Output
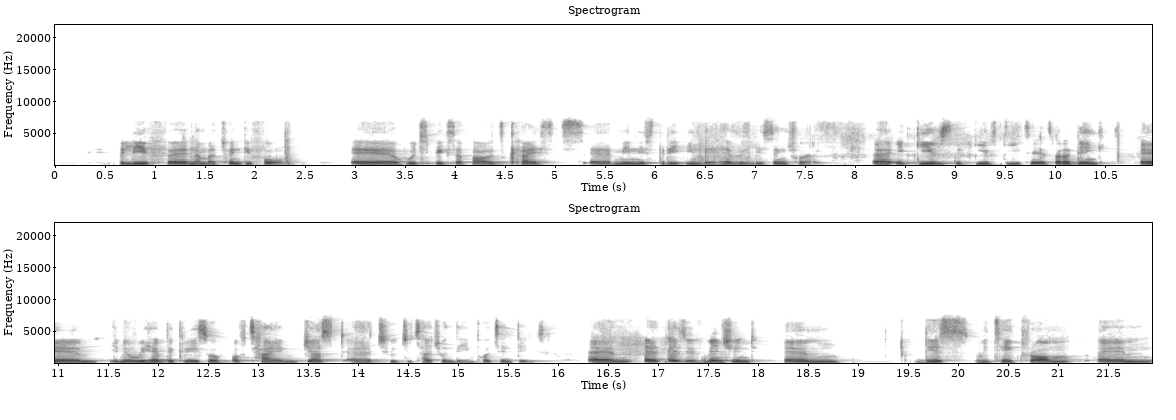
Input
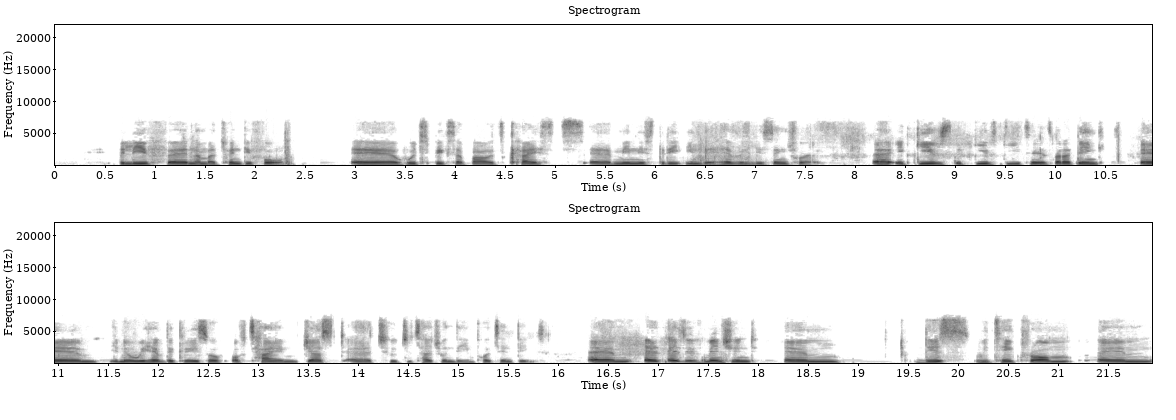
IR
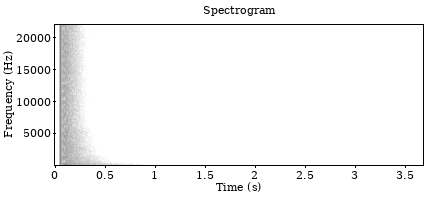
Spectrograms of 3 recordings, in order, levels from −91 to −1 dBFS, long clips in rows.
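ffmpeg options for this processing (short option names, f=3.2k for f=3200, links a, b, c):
-af "flanger=delay=6.4:depth=5.1:regen=90:speed=0.41:shape=triangular"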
